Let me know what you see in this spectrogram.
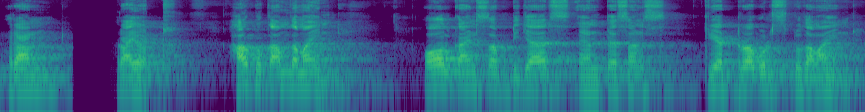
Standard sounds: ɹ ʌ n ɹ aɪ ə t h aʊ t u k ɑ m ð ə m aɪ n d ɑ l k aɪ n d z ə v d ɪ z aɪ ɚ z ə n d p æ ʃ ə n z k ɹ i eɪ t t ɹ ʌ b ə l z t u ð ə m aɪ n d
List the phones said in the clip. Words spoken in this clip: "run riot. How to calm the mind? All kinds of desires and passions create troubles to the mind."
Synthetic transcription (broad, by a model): ɹ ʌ n ɹ aɪ ə t h aʊ t u k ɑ m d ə m aɪ n d ɑ l k aɪ n d s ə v d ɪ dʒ aɪ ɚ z ə n d p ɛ s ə n s k ɹ i eɪ t t ɹ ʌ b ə l s t u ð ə m aɪ n d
